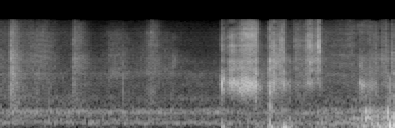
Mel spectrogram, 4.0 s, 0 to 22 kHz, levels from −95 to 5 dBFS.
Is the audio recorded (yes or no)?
no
